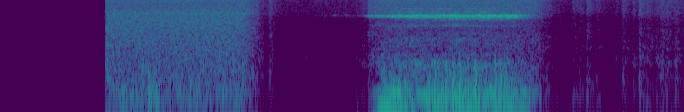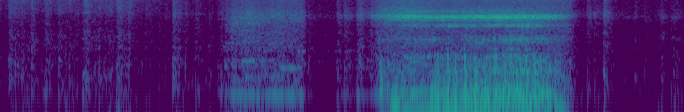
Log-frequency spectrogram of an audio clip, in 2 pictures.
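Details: Snoring: two loud, rough, rattling snores on breathing in, with quieter airy breaths out between them.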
